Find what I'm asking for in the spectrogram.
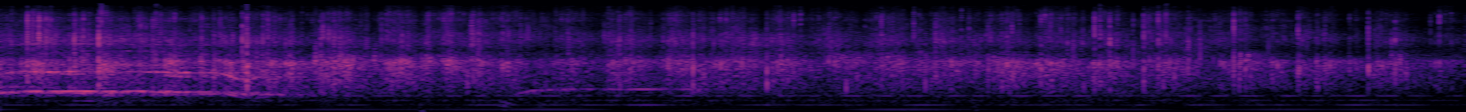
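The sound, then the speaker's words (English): Applause from a church audience rising in a standing ovation to welcome a guest pastor: dense, steady clapping that holds at an even, fairly loud level for several seconds, with a faint low hum beneath. “So please join me in welcoming our families of this morning with a standing ovation, Pastor Brett Fuller.”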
